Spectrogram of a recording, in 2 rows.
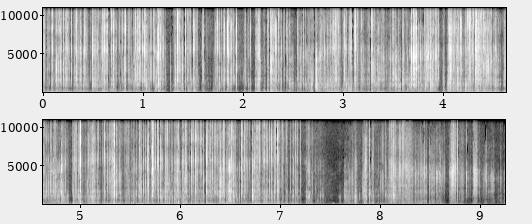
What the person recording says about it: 14:19 - Textured plastic (tums container)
